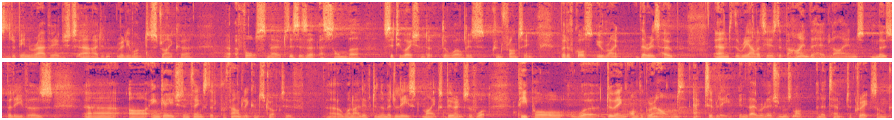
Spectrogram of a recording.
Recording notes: This is the question and answer session which followed the Shaykh's lecture. This is the question and answer session which followed the Shaykh's lecture.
